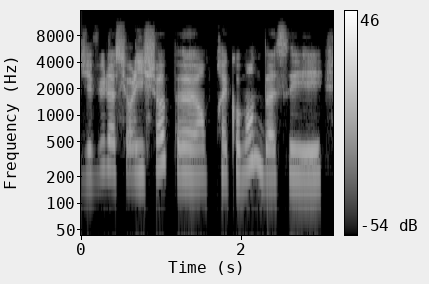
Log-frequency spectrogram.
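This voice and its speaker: A woman speaks at a fairly slow pace in a fairly high pitch with fairly even intonation, the sound dry and close with no echo. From northern France, Pas-de-Calais. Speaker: guest co-host of a video game stream. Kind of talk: casual chat.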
